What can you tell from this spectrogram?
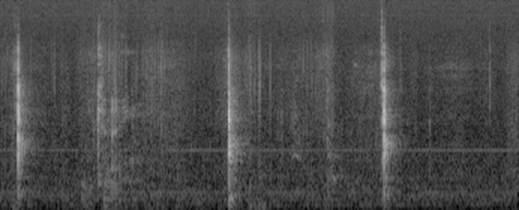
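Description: Chef's knife chopping baby portobello mushrooms on a white plastic cutting board: three sharp, separate chops spaced a second and a half to two seconds apart.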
